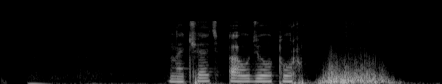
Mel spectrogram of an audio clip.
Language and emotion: Russian, neutral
